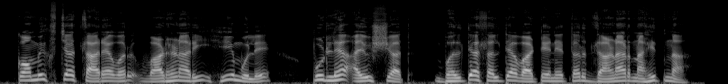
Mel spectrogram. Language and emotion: Marathi, neutral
